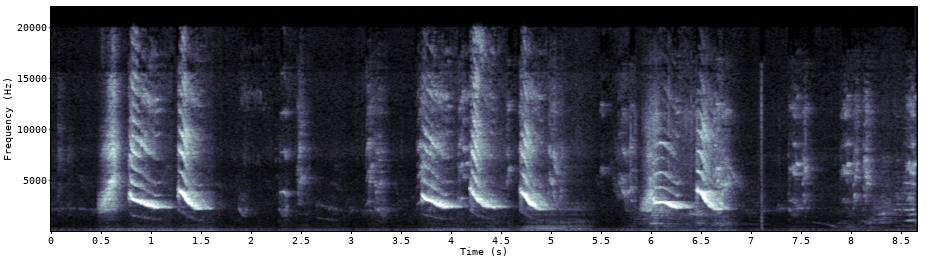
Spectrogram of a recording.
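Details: A sooty-headed bulbul repeats doublets of bright, steeply falling notes, with three pairs spread over several seconds. One pair carries a lower echoing tone, and a faint hum runs underneath.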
